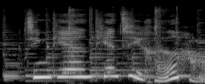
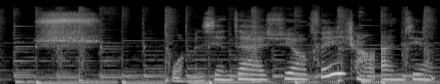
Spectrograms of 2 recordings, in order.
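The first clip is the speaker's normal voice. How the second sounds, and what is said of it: Quiet whispering voice. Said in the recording (Chinese): “小声”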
